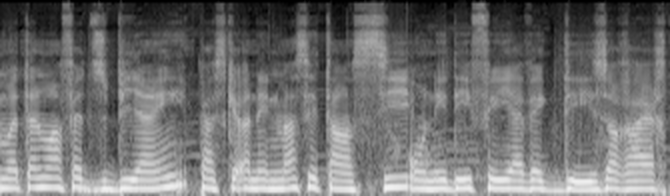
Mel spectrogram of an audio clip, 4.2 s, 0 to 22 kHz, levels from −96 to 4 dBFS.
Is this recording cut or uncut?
cut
